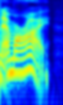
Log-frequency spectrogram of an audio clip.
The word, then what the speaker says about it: MRI: Same thing with an MRI. The sound is M, which starts with a vowel sound.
